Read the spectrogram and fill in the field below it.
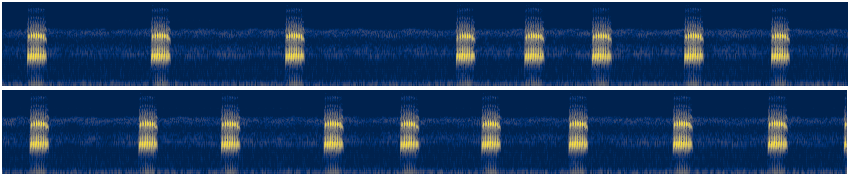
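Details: Fejervarya kawamurai from paddy fields at the Kamo River, Itoshima, Fukuoka Prefecture, Japan, sounding a long run of loud, brief rasping croaks, about two per second and fairly evenly spaced, above a constant distant frog chorus.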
